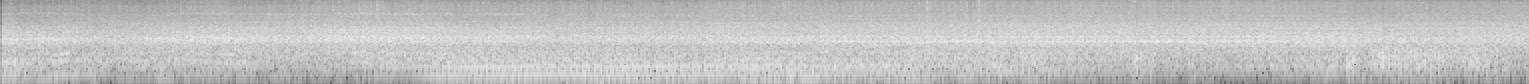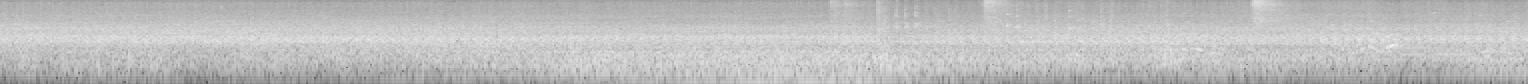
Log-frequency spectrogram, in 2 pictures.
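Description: A large tour coach's engine running as the bus drives slowly along a street and pulls up. A few short, sharp noises come in the last few seconds.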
